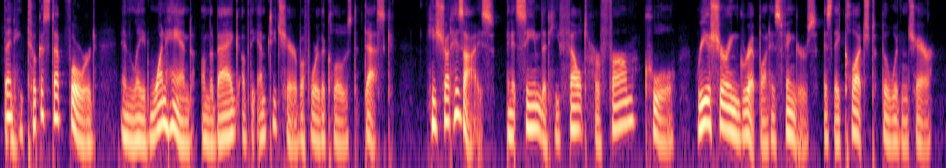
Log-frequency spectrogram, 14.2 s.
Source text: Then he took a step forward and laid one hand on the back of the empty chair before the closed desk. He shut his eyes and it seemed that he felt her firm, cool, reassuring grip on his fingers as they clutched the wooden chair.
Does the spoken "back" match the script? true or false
false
